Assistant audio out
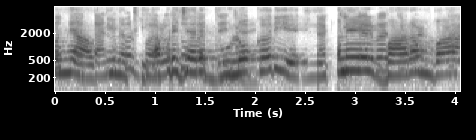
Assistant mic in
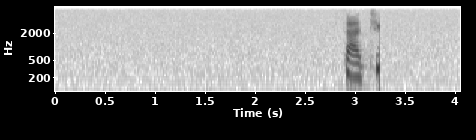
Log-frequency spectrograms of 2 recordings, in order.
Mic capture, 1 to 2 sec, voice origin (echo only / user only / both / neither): neither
